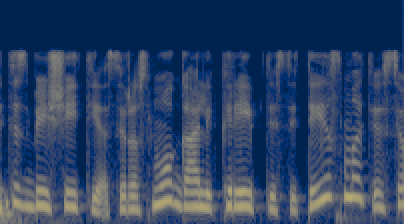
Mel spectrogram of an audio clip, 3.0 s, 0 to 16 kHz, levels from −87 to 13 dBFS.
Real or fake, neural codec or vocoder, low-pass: real; none; 7.2 kHz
